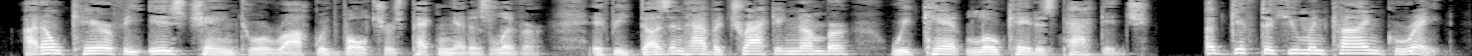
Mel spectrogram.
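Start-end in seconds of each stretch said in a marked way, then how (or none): none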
